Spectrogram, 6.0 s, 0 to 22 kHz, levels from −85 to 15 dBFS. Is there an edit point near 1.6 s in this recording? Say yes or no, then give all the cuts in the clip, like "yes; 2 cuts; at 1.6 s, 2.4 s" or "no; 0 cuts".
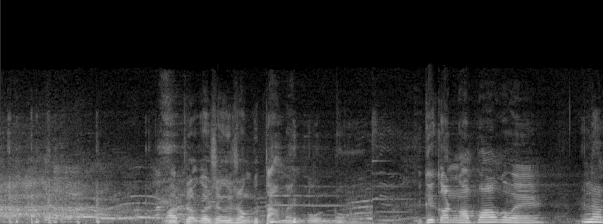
no; 1 cut; at 3.8 s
